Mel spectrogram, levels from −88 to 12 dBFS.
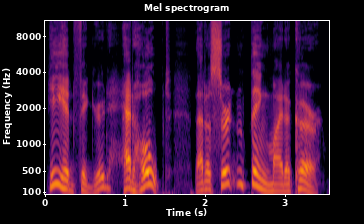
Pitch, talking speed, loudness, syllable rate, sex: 160 Hz, 150 wpm, -20 LUFS, 5.1 syllables/s, male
